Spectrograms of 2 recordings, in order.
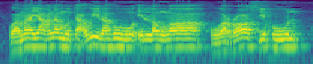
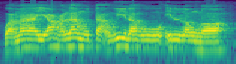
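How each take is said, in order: First: The reading runs on past illallah without pausing. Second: The reading stops with a pause after illallah. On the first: God and those firm in knowledge know its interpretation. "berhenti sampai warasikhuna fil ilmi" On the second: Only God knows its true nature. "Kalau dibaca waqaf, ... berhenti di illallah"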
